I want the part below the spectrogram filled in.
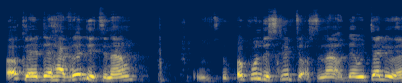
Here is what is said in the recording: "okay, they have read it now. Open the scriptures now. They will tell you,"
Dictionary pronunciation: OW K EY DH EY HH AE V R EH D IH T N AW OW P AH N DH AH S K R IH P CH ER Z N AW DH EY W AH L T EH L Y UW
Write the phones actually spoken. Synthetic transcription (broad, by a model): OW K EY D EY HH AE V R EH D IH T N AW OW P AH N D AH S K R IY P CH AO S N AW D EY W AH T EH L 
